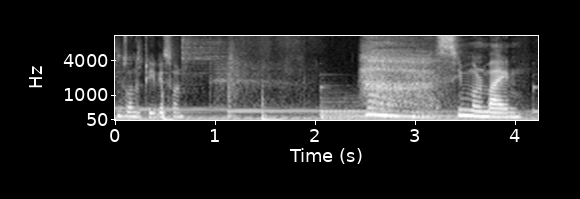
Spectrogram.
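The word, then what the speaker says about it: Simbelmynë: Simmelmine. Simbelmune. Oh, hang on. I wrote down how to pronounce it because I couldn't remember.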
